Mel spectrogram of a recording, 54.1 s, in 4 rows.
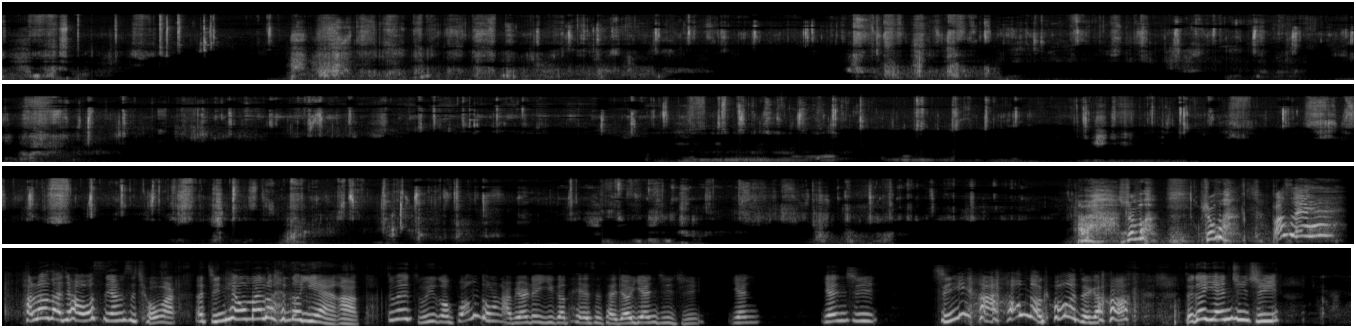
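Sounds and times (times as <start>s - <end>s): chewing and gnawing ribs: 0.0s - 40.2s.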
